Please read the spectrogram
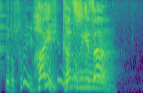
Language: Japanese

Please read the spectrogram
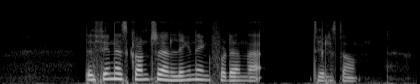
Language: Norwegian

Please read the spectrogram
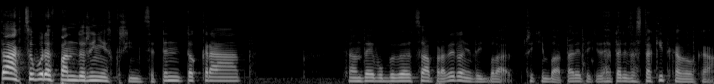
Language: Czech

